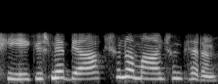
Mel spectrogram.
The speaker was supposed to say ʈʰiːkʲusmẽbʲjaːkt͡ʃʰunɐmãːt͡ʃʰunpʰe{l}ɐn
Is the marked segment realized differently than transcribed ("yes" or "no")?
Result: yes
